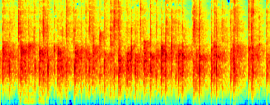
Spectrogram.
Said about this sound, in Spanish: Un aplauso, por favor.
